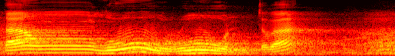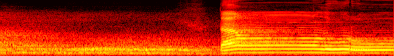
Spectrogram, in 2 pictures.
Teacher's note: Ra juga dia didommahkan, maka kita monyongkan bibir kita.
